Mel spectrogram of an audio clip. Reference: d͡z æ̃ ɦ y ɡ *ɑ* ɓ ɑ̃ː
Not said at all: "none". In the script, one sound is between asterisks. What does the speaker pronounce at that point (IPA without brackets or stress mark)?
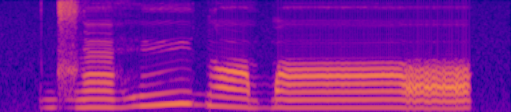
ɑ̃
